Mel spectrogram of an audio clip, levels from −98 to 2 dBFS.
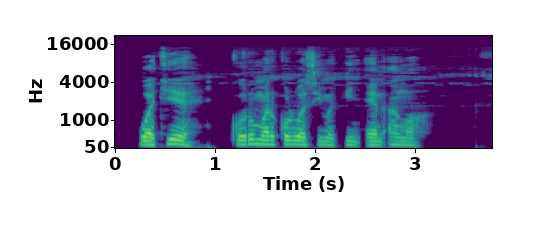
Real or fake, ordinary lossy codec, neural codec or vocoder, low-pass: real; none; none; 14.4 kHz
